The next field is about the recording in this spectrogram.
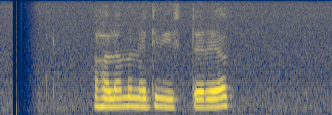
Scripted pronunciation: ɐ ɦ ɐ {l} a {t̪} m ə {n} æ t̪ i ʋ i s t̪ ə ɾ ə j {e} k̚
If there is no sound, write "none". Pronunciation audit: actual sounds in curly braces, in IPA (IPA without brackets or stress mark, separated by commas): l, none, n, a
